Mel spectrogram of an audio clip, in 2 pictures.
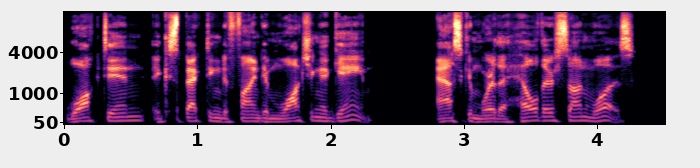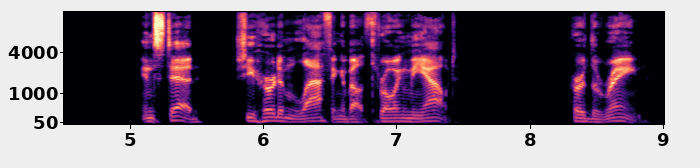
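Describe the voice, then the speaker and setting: Brief: young male narrator, low voice, measured delivery, dry close recording. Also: a bit bright, no room sound. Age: young adult. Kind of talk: scripted first-person story narration.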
